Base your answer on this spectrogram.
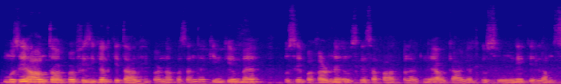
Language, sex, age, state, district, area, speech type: Urdu, male, 30-45, Delhi, South Delhi, urban, spontaneous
